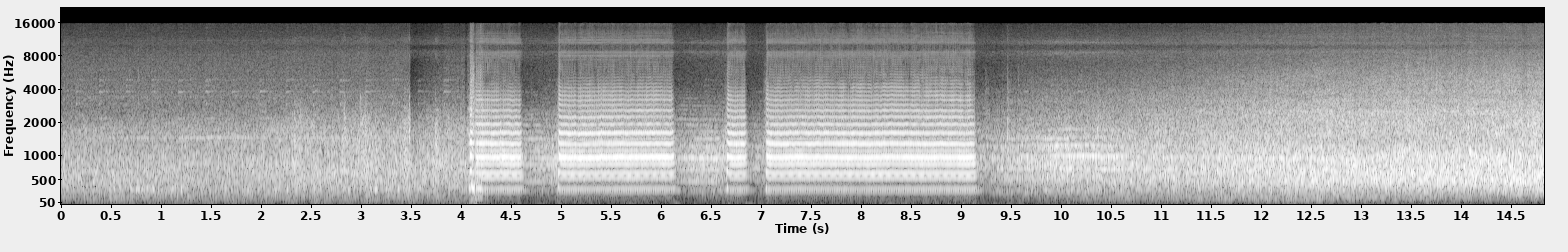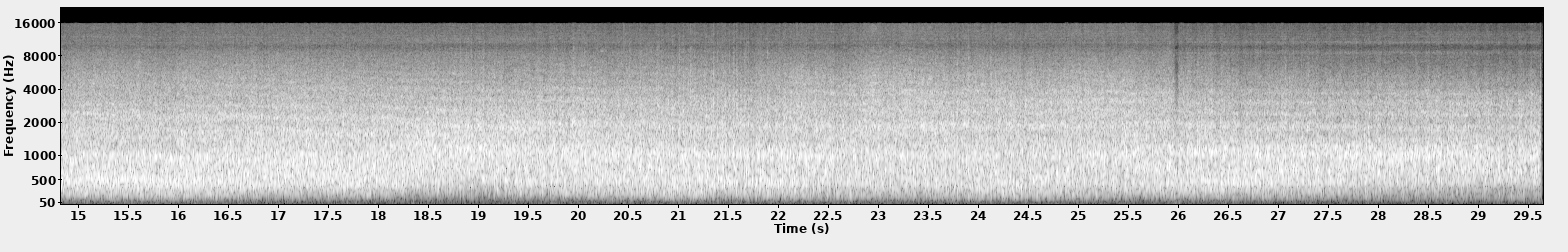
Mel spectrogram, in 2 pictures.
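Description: Rio Grande Zephyr passenger train, led by EMD F-unit diesel locomotives, approaching and passing. The engine sound builds, and about four seconds in the air horn gives four blasts, the third short and the last about two seconds long. Then a loud, steady din of locomotives and rolling cars continues as the train goes by.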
